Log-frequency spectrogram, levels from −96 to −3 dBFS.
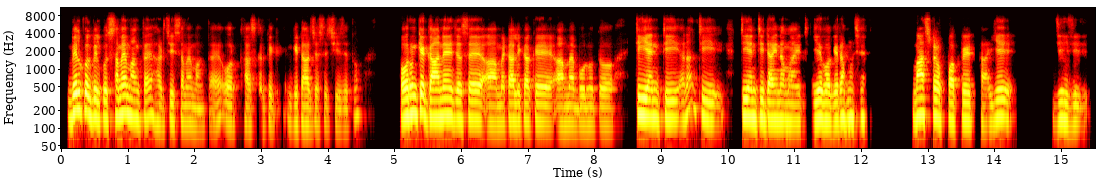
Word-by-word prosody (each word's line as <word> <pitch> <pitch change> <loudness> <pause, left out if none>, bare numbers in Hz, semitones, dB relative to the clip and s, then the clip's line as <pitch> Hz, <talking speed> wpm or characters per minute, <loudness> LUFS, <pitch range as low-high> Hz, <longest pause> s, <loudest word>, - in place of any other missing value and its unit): बिल्कुल, 195 -1 +6
बिल्कुल, 145 -1 +2
समय 160 +5 +2
माँगता 145 -3 -1
है, 160 - -2
हर 125 -3 -7
चीज़ 130 +2 -7
समय 120 -1 -5
माँगता 105 -1 -11
है 130 - -7
और 120 -1 -4
ख़ास 115 -2 -7
करके 115 +2 -9
गि 120 +1 -19
गिटार 120 -1 -2
जैसी 115 0 -11
चीज़ें 105 -2 -11
तो। 160 +4 -17 0.6
और 155 +4 +7
उनके 175 +1 +6
गाने 155 +1 +5
जैसे 140 0 +1
अ, 125 -2 +2
मेटालिका 130 +1 0
के 125 -1 +1
अ, 115 0 -1
मैं 120 -1 -2
बोलूँ 120 0 -5
तो 115 -1 -3 0.4
टीएनटी 150 -3 +3 0.2
है 140 - -7
ना, - - -4
टी 140 -4 -1 0.4
टीएनटी 150 -1 +2
डायनामाइट 130 -2 -1
ये 145 +1 +5
वगैरह 135 +2 +1
मुझे 145 0 -5 0.7
मास्टर 160 0 +4
ऑफ़ 145 -1 +1
पपेट्स 135 0 0
था, 120 - -4
ये 150 +5 0 0.8
जी, 140 +3 -4
जी, 125 -2 -5
जी। 115 - -18
135 Hz, 180 wpm, -23 LUFS, 120-150 Hz, 0.8 s, और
